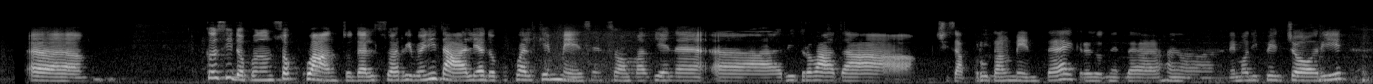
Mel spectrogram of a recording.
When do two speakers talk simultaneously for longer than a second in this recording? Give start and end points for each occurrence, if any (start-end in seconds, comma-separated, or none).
none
